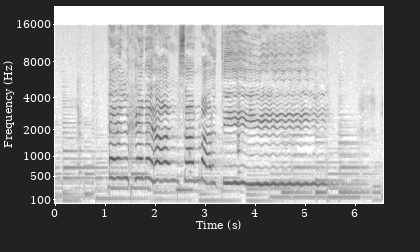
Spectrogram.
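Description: A woman singing a Río de la Plata cielito folk melody with vibrato over a plucked classical guitar. The guitar walks a stepping bass line. Near the end she holds one long note.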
